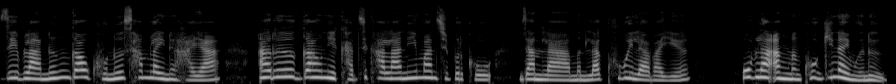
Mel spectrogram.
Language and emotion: Bodo, fearful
